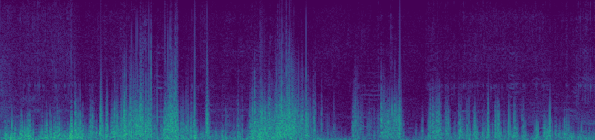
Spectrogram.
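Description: Wind buffeting the microphone of a camera on a moving bicycle, in loud, irregular gusts.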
